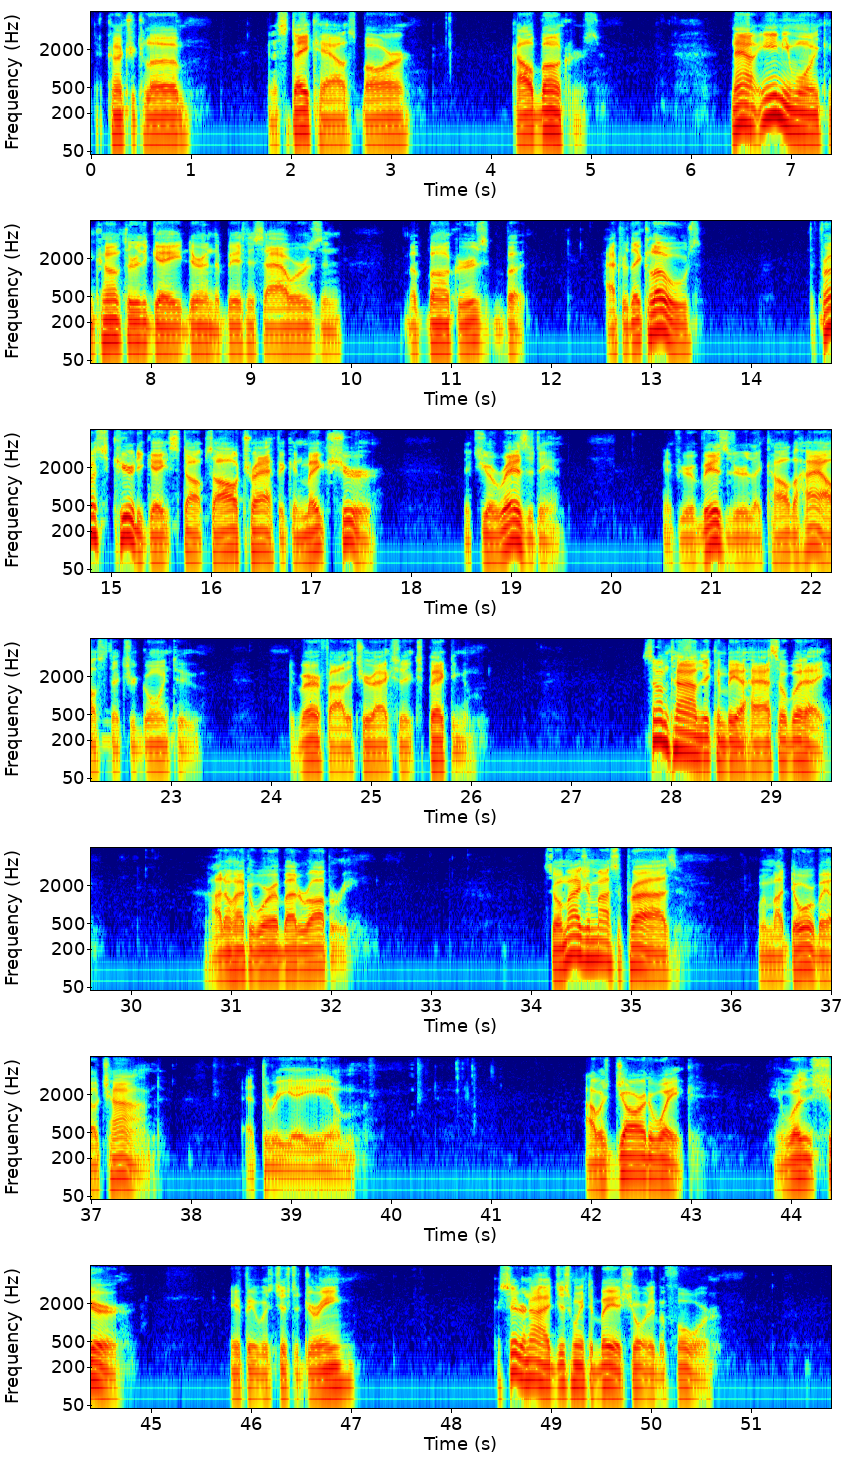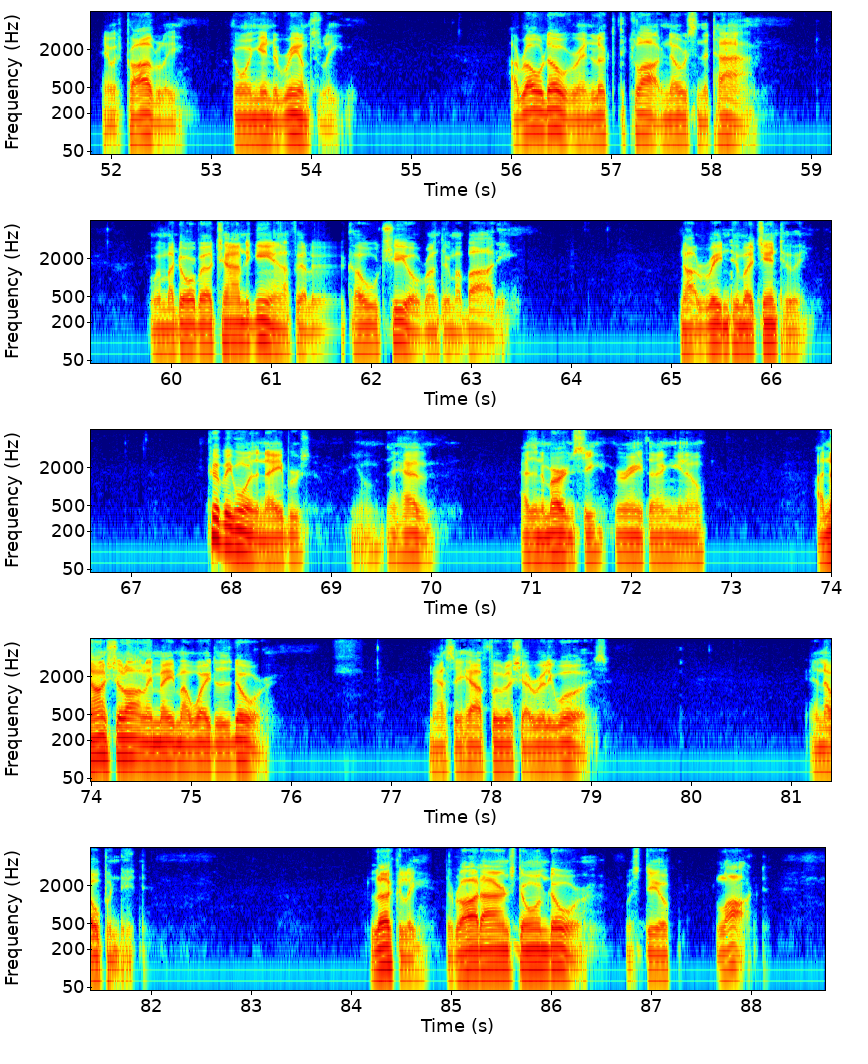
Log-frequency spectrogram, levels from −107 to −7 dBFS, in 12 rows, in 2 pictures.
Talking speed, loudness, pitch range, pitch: 130 wpm, -22 LUFS, 80-90 Hz, 85 Hz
